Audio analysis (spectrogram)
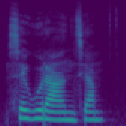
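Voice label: "seguràntzia", Sardinian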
